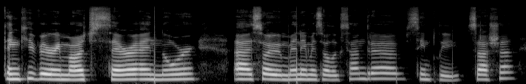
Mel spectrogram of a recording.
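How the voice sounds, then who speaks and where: A woman's voice: a little high, flat delivery, normal speed, darkish tone, clean tone, dry recording, studio quality. A woman in her twenties from Ukraine, a diplomacy student introducing herself on a panel, sincere and enthusiastic. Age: 20s.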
